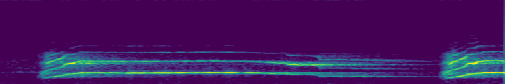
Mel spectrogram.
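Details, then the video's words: Wolf howling, a rising onset into a long, steady, tonal note held for several seconds that slowly sags lower, then a fresh rising howl begins; clean, with no other sounds. "Som de lobo uivando"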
